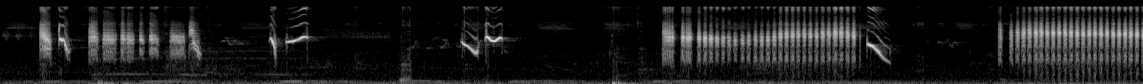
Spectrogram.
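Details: Common iora used to provoke other ioras: scattered short upswept and downswept whistles, then long buzzy rattling trills broken by a single falling whistle.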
